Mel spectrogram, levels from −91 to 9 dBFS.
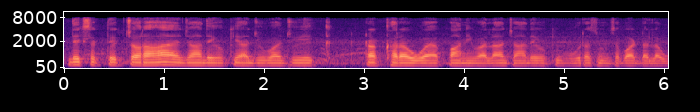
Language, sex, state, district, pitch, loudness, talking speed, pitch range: Hindi, male, Madhya Pradesh, Katni, 115 Hz, -20 LUFS, 275 wpm, 110-120 Hz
